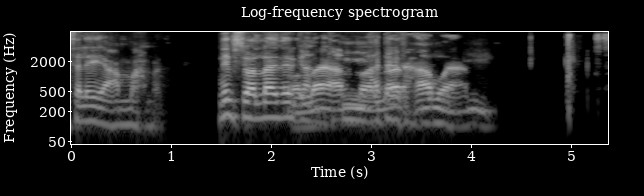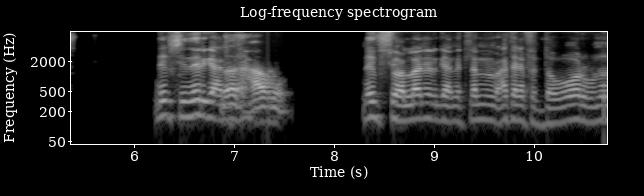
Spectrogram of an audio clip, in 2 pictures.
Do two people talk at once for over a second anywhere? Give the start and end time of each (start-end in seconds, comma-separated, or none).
2.2-3.9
